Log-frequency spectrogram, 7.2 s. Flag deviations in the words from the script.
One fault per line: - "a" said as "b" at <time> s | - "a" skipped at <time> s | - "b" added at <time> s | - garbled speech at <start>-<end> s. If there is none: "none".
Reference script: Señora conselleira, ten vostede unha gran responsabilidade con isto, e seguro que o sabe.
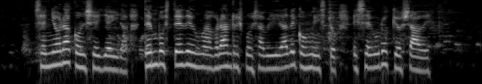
none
